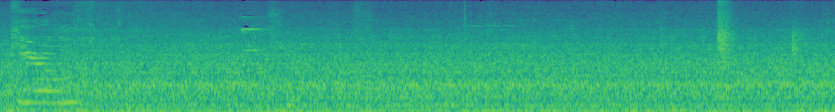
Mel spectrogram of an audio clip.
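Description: Steady low rumble of idling car engines and traffic inside a parking structure, heard from a stopped car with its window down.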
